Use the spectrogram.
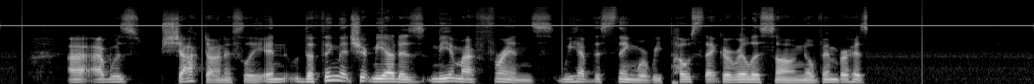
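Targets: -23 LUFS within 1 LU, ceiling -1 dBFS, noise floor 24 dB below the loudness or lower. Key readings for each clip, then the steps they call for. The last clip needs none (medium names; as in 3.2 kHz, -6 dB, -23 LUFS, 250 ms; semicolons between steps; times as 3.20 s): clicks found 6; steady tone 6.2 kHz; tone level -30 dBFS; loudness -20.5 LUFS; peak level -3.0 dBFS; loudness target -23.0 LUFS
-> de-click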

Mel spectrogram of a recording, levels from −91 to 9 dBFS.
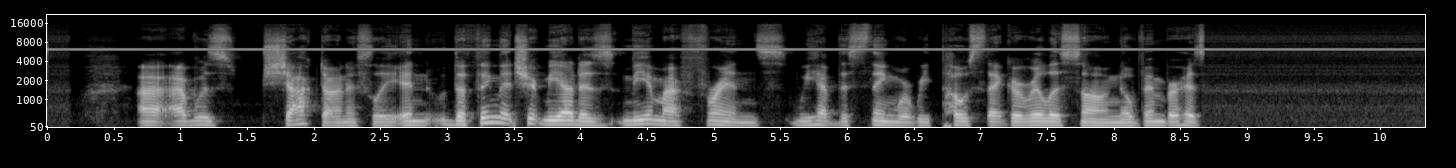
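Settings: clicks found 0; steady tone 6.2 kHz; tone level -30 dBFS
-> band-stop 6.2 kHz, Q 30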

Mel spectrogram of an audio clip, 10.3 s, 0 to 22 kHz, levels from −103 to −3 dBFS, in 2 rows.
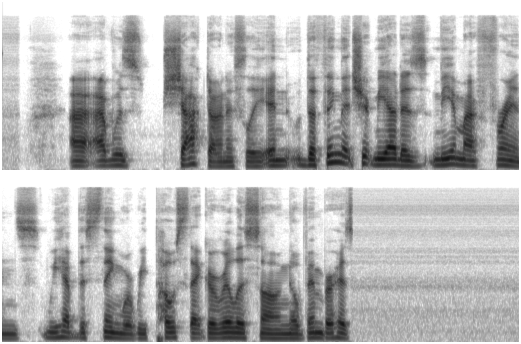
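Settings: steady tone not found; loudness -20.5 LUFS; peak level -3.5 dBFS; loudness target -23.0 LUFS
-> trim -2.5 dB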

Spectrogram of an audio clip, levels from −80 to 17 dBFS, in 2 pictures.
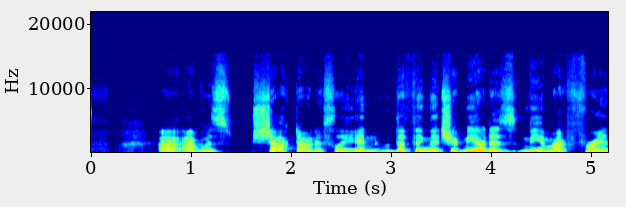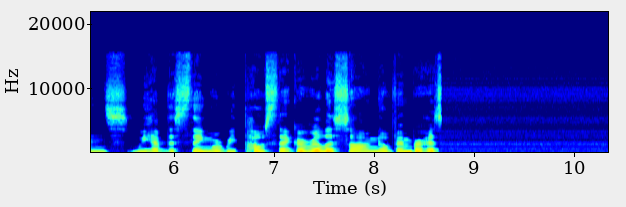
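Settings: loudness -23.0 LUFS; peak level -6.0 dBFS; noise floor -64 dBFS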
